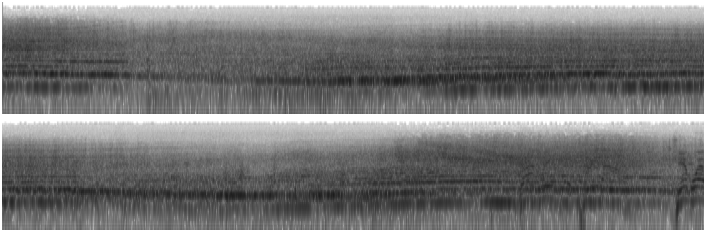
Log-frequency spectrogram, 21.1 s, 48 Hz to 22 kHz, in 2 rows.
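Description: A pack of late model stock cars racing on an oval, their V8 engines running hard. The pitch sinks twice as the cars go into the corners and climbs again down the straights. Near the end, cars sweep past close by with a quick drop in pitch.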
